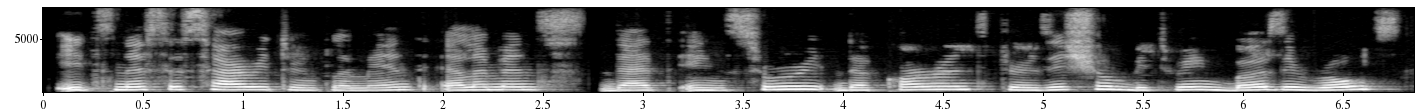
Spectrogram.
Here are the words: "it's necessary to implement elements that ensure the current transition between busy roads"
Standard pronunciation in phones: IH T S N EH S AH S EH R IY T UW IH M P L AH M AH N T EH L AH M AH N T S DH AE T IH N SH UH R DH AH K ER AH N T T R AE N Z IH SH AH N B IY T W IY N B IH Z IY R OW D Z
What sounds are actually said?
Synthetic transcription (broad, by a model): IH T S N EH S AH S EH R IY T UW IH M P L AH M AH N T EH L AH M AH N T S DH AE T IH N S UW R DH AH K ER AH N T T R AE N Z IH SH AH N B IY T W IY N B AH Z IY R OW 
